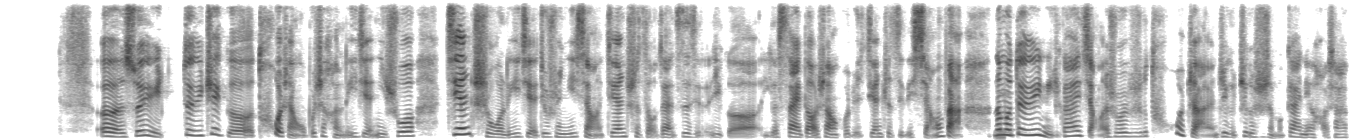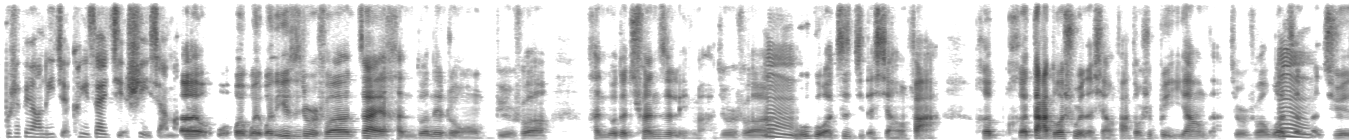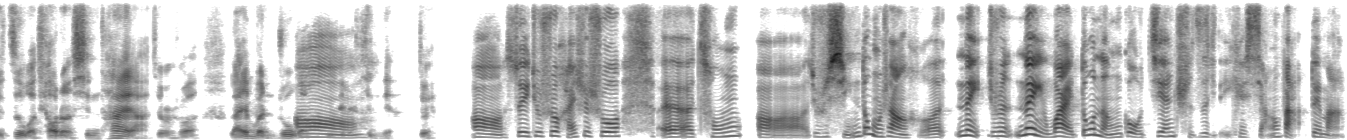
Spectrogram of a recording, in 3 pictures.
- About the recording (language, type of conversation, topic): Chinese, advice, 我该如何在群体压力下坚持自己的信念？
- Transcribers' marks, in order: teeth sucking; teeth sucking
